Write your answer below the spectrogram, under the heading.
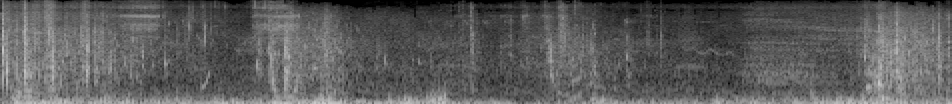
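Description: Wind buffeting the microphone, with scattered clicks and knocks while a hooked bass is reeled in to a kayak.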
